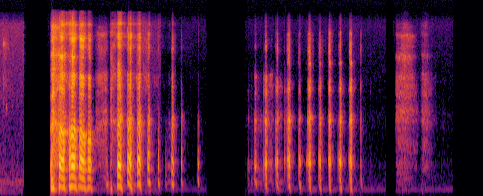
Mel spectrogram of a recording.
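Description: A young man laughs heartily over an online call.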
